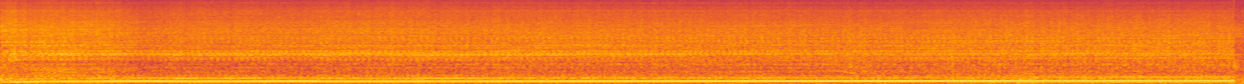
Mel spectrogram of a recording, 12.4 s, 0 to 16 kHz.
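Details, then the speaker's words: Ratty garage-find Plymouth Barracuda V8 on a second start attempt after timing checks and fixing a loose spark plug wire: low, steady burble at idle, even and smooth with no misfire or stumble, running well at low RPM. "you can just hear it at low RPM it's it's very good"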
